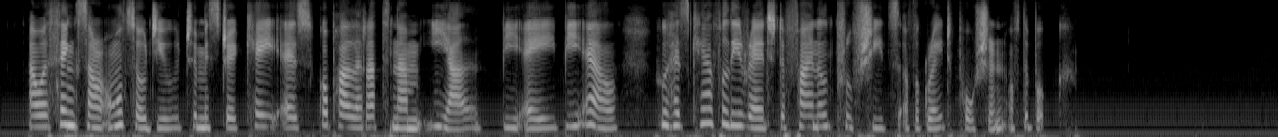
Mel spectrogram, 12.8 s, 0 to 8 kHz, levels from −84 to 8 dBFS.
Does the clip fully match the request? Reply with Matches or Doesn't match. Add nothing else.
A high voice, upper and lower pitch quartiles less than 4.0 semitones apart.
Matches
